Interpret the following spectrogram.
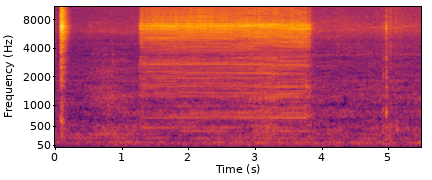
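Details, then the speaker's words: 30-year-old Sinclair ZX Spectrum +3 built-in 3-inch disk drive: faint steady high-pitched whir runs evenly a couple of seconds then stops cleanly; drive motor spinning normally. "the disk drive doesn't ooh power down then now to me sounds like the motor the motors going round"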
